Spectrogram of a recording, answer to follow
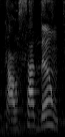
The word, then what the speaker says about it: calçadão: That is a little bit of a difficult sound for me, so that must be the little thing on top. So, calçadão. It's like it nasalizes it.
